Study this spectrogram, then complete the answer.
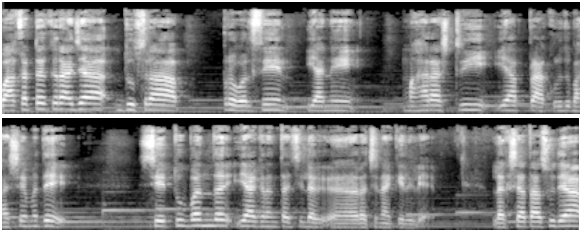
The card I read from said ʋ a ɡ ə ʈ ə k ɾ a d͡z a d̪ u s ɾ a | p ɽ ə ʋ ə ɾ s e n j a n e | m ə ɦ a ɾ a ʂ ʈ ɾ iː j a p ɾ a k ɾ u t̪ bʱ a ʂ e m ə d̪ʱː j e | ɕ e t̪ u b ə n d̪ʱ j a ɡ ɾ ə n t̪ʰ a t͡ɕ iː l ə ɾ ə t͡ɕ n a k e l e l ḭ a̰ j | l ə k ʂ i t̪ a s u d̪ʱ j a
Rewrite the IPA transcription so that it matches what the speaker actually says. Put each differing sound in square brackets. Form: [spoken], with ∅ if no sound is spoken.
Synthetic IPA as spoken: ʋ a [k] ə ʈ ə k ɾ a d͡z a d̪ u s ɾ a | p [ɾ] ə ʋ ə ɾ s e n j a n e | m ə ɦ a ɾ a ʂ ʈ ɾ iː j a p ɾ a k ɾ u t̪ bʱ a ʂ e m ə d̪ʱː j e | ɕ e t̪ u b ə n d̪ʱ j a ɡ ɾ ə n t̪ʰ a t͡ɕ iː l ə ɾ ə t͡ɕ n a k e l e l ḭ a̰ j | l ə k ʂ [a] t̪ a s u d̪ʱ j a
